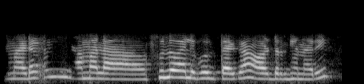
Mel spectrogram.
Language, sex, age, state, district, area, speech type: Marathi, female, 18-30, Maharashtra, Hingoli, urban, conversation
